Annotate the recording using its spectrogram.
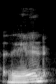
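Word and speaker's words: read: Verb का third form, verb रीड है तो रीड का थर्ड फॉर्म होता है रीड होता है, स्पेलिंग सेम होता है, प्रोनाउंसिएशन अलग होता है, रीड।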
